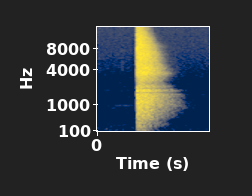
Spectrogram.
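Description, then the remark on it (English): One sharp, loud hand clap at the start of a video recording bursts out of silence, its bright ringing tail fading away over about half a second, with no voices present. “Get a little clappity clap.”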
